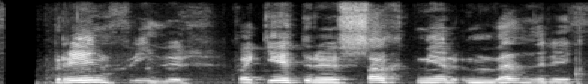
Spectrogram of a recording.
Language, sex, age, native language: Icelandic, male, 13, Icelandic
